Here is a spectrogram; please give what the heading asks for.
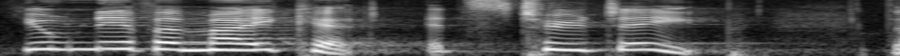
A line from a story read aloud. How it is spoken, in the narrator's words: they began shouting to their friends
